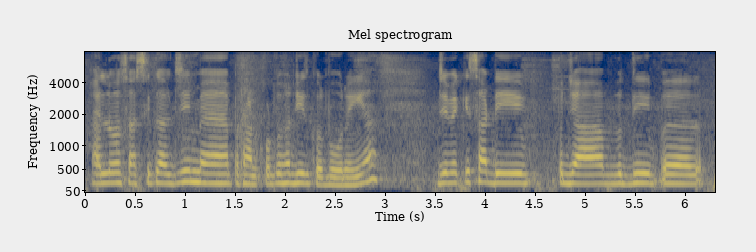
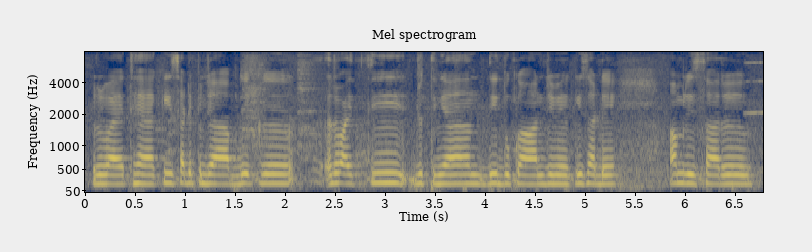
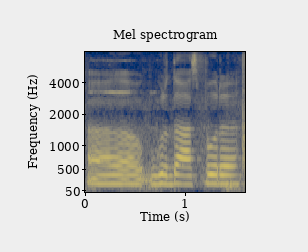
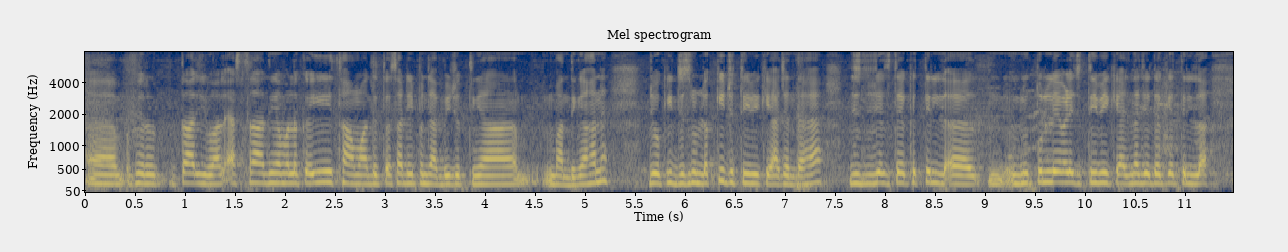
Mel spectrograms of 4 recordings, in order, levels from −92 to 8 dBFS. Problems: background sounds at intervals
